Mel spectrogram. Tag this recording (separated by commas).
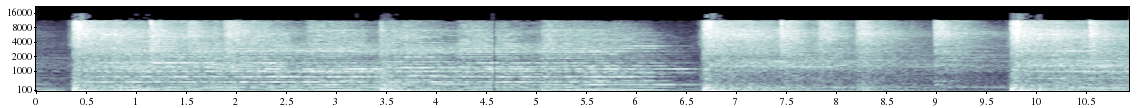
Music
